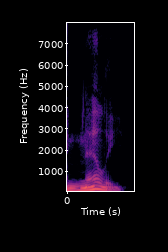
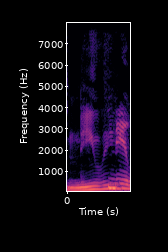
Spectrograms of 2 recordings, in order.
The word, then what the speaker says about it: Neely: Oh, that's how you say it. I always say Nelly. Is that not right? It's Neely? Neely, right.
